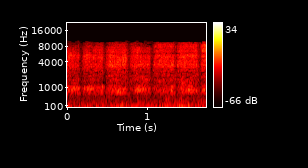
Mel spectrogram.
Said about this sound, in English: This ghost box has a beat I can get down to. I shouldn't talk over it in case I actually get something.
